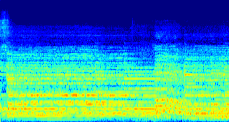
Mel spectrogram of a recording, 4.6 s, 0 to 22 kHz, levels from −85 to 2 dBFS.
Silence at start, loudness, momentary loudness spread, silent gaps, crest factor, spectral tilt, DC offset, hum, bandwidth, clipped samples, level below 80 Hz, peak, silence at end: 0 s; -23 LUFS; 2 LU; none; 12 dB; -6 dB/octave; under 0.1%; none; 12 kHz; under 0.1%; -66 dBFS; -10 dBFS; 0 s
